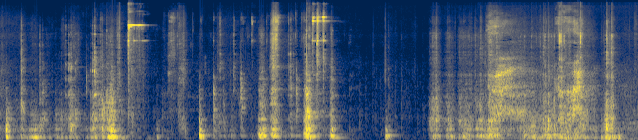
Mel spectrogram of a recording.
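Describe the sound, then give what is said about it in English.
Wood rasps and creaks as a turnscrew works at the screws of a coffin lid by candlelight, coming in irregular scraping, rubbing bursts with a short pause before a longer stretch of steady grinding. “Another search in his bag, and he took out a turnscrew. What are you going to do? To open the coffin.”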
